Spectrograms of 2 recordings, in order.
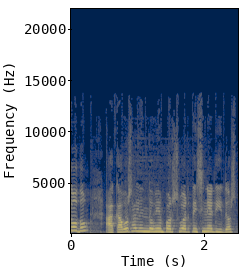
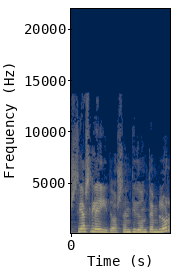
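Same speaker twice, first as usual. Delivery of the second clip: ordinary talk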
